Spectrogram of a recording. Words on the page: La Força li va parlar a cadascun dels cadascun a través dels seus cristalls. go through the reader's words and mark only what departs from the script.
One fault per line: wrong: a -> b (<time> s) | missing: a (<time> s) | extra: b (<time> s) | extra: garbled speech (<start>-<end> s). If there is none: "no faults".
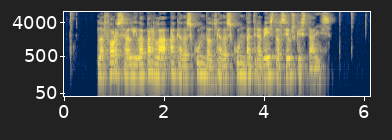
no faults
